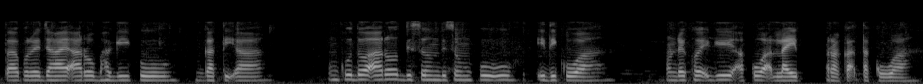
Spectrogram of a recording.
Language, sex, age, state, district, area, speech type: Santali, female, 30-45, West Bengal, Birbhum, rural, spontaneous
